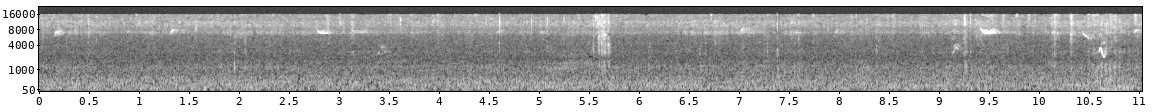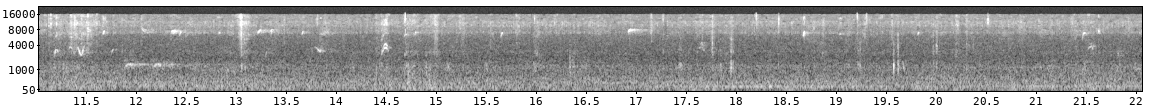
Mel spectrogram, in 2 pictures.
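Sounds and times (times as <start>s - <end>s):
small ticks: 1.3s - 22.0s
faint high bird chirps: 9.0s - 16.1s, 21.3s - 22.0s.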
